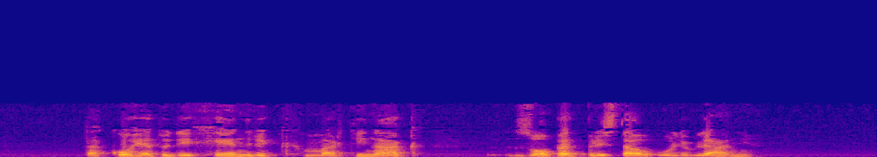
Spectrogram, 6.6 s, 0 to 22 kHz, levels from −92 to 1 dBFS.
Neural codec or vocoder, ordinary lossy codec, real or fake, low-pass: vocoder, 44.1 kHz, 128 mel bands every 512 samples, BigVGAN v2; AAC, 24 kbps; fake; 19.8 kHz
